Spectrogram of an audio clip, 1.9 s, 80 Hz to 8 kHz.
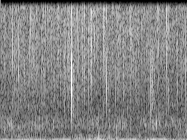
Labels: {"label": "biophony", "recorder": "SoundTrap 500"}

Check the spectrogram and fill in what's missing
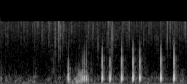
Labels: {"label": "biophony", "recorder": "SoundTrap 500"}
{"label": "biophony, knock", "recorder": "SoundTrap 500"}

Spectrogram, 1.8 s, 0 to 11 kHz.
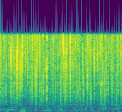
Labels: {"label": "biophony, cascading saw", "recorder": "SoundTrap 600 or HydroMoth"}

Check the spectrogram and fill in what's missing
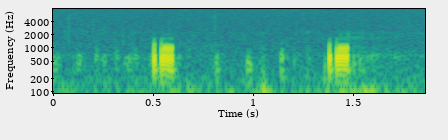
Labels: {"label": "biophony, knock croak", "recorder": "SoundTrap 300"}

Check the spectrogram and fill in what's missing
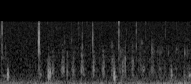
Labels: {"label": "biophony, grazing", "recorder": "SoundTrap 300"}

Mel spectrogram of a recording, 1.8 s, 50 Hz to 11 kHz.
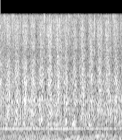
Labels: {"label": "anthrophony, boat engine", "recorder": "SoundTrap 500"}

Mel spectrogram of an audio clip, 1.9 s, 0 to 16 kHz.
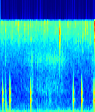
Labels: {"label": "biophony, knock", "recorder": "SoundTrap 300"}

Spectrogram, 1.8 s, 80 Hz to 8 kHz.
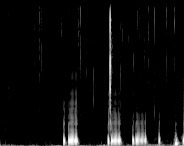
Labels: {"label": "biophony, knock croak", "recorder": "SoundTrap 300"}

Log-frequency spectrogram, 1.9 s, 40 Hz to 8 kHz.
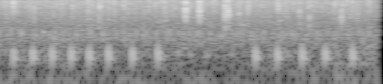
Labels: {"label": "biophony, pulse", "recorder": "SoundTrap 500"}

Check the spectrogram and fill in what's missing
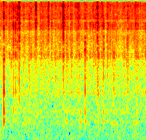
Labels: {"label": "ambient", "recorder": "HydroMoth"}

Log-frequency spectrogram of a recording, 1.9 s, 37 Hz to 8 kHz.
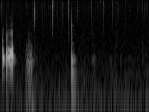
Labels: {"label": "biophony, stridulation", "recorder": "SoundTrap 300"}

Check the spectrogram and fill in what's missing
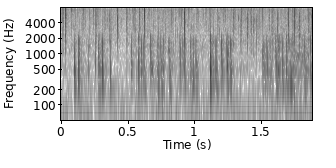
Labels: {"label": "biophony, sea urchins (Echinidae)", "recorder": "SoundTrap 600 or HydroMoth"}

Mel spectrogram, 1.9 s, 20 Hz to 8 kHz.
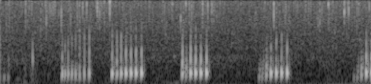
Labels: {"label": "biophony", "recorder": "SoundTrap 500"}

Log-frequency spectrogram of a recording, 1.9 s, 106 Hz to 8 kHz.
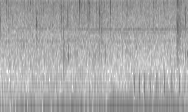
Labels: {"label": "biophony", "recorder": "SoundTrap 500"}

